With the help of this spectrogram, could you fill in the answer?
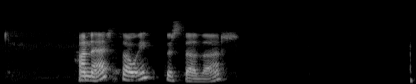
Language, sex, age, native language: Icelandic, female, 40-49, Icelandic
